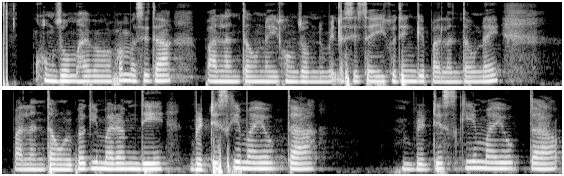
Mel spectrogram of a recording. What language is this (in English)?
Manipuri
